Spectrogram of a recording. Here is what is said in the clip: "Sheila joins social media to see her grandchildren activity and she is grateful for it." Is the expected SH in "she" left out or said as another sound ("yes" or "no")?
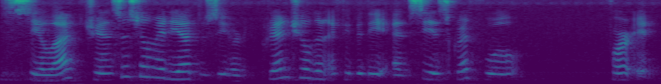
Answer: yes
